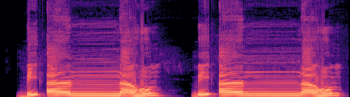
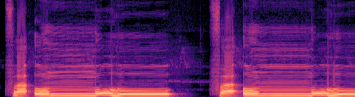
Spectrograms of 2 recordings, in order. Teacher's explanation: اسی طرح یہ جو لفظ ہے اس لفظ میں یہاں پر میم مشدد ہے، تو میم مشدد میں غنہ کریں گے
